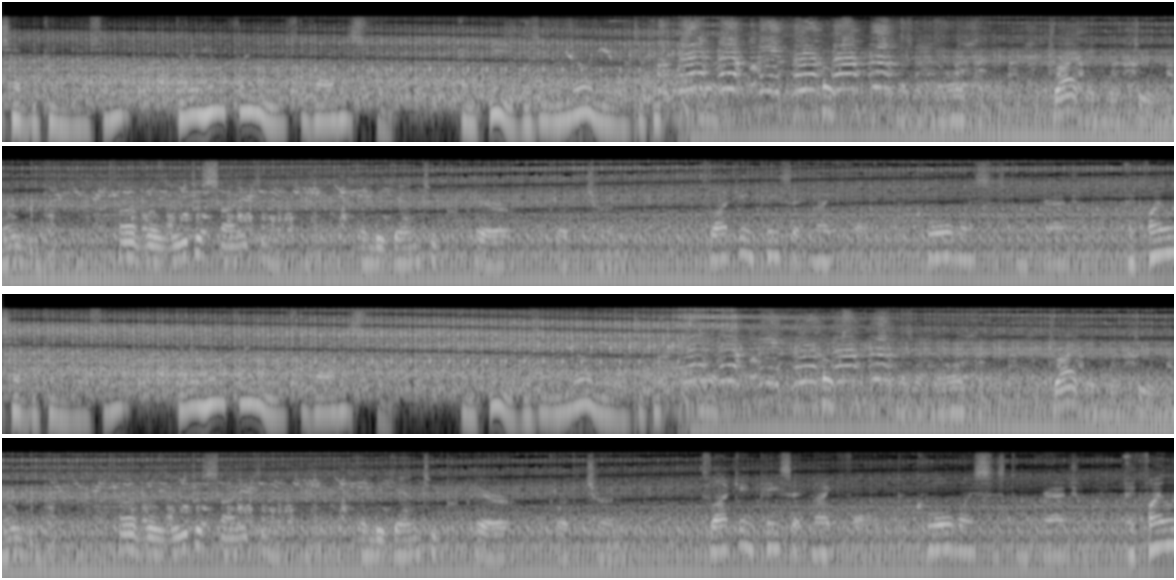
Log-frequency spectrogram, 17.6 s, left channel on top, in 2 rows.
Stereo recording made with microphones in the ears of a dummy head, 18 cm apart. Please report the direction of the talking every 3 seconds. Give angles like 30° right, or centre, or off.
20° right, 20° right, 10° left, 20° left, 10° right, 10° right.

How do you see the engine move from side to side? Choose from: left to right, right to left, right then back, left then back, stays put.
right to left.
